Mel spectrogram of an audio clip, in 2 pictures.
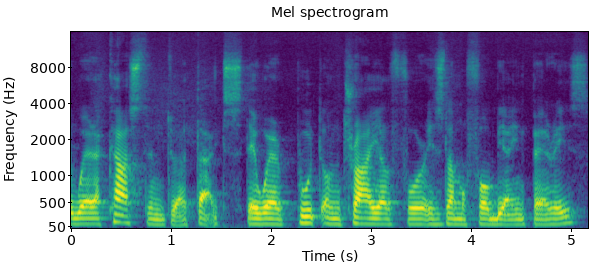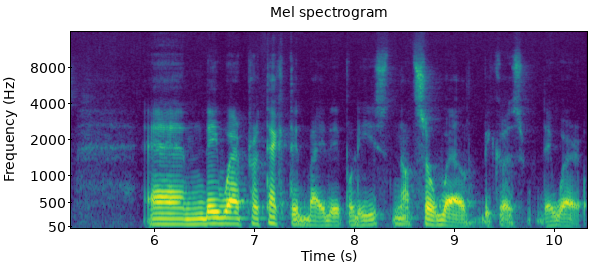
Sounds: Speech, man speaking, Narration

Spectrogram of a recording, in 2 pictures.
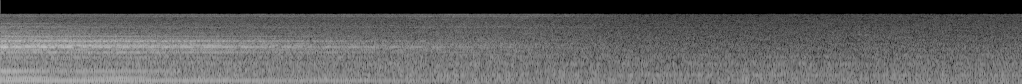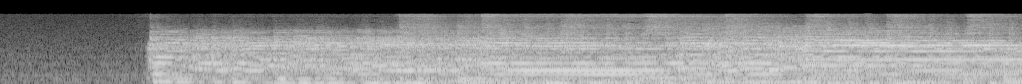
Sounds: Music

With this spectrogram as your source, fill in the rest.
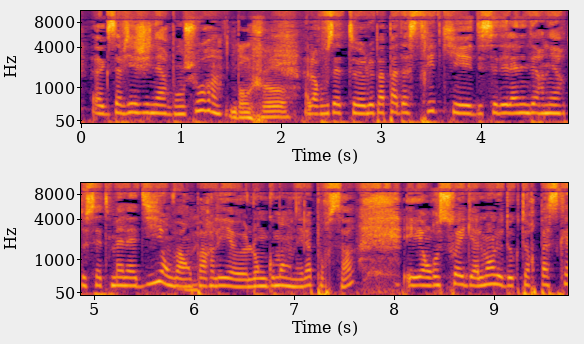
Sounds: Speech

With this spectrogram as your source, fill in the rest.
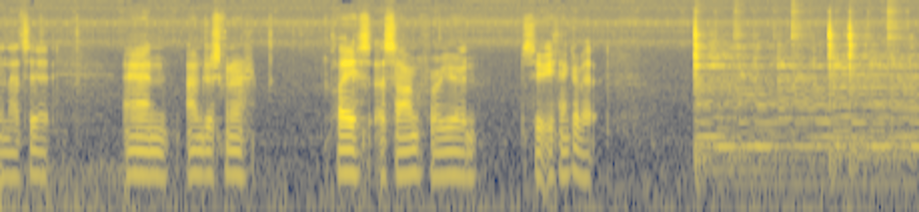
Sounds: Speech

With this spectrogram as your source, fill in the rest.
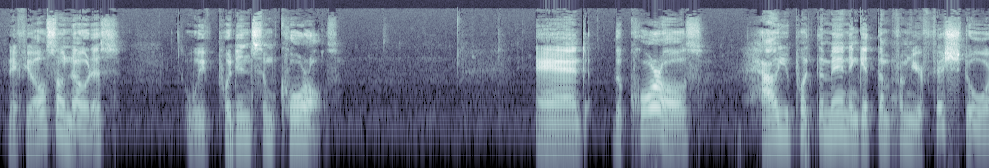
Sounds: Speech

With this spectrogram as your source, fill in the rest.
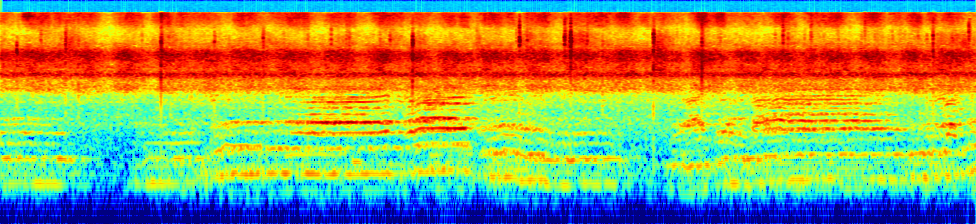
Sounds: Choir, Male singing

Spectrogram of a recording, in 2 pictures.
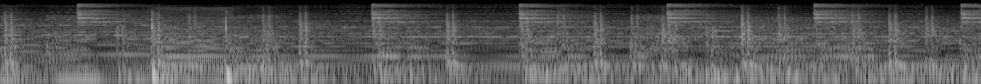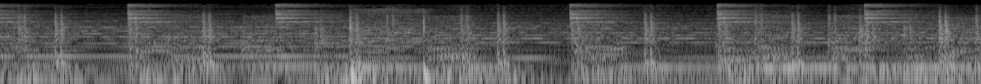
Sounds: Music

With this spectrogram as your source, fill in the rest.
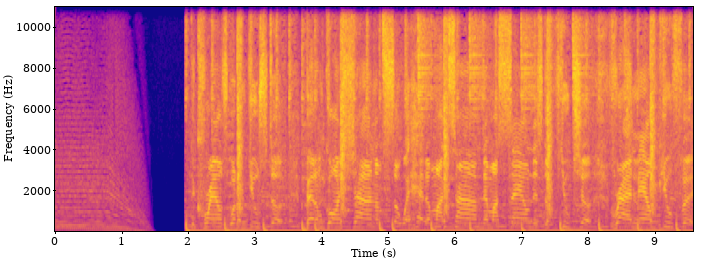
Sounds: Music

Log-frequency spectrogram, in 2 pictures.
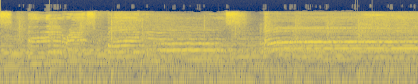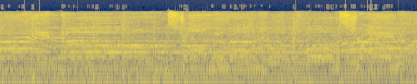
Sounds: Music

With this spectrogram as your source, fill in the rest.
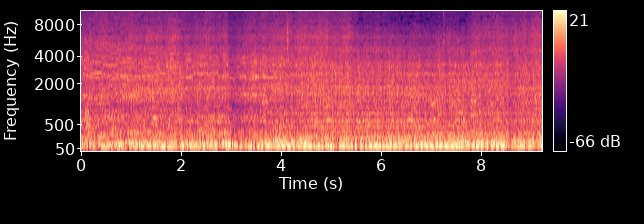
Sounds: Speech, Vehicle, Bus, outside, urban or man-made

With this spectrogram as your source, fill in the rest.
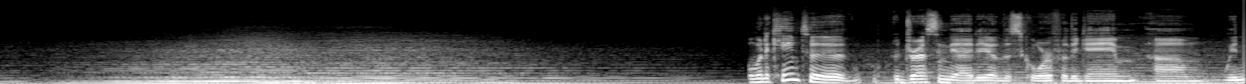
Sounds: Music, Speech

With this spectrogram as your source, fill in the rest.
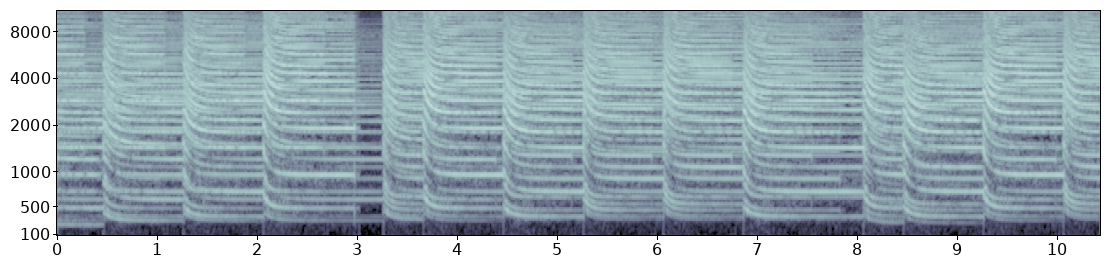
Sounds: Music

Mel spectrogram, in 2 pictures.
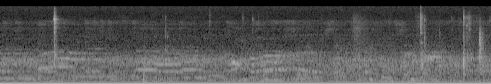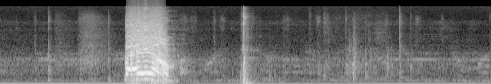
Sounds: Music, Speech

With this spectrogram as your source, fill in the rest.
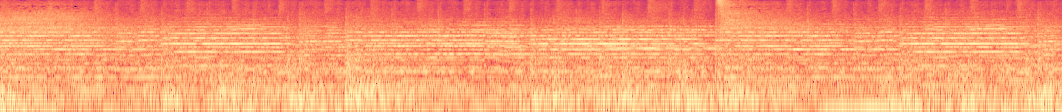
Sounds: Music

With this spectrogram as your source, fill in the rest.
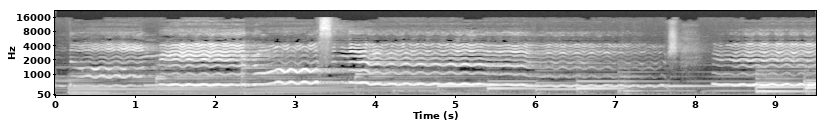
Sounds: Music, Lullaby

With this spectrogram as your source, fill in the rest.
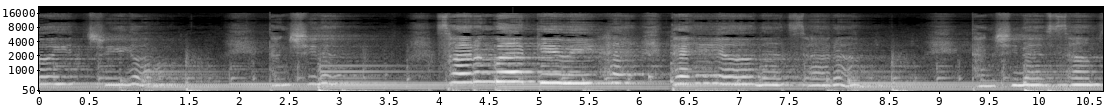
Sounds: Music

